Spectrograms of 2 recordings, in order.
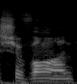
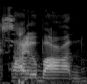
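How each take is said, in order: First: The name is said the Gaelic way. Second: The name is said as it is spelled. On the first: The speaker calls it right. "it is Siobhan" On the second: The speaker calls it wrong. "even though it looks like Sioban"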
